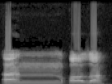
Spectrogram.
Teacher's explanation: یہ قاف اور ضاد، یہ 2 حروف یہ موٹے حروف میں سے ہیں، ان کو پر کر کے پڑھنا ہے، موٹا کر کے پڑھنا ہے۔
